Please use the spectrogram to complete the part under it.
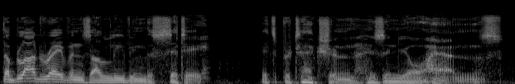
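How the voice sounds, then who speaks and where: A man playing a stern, burdened space marine captain in a video game, with grave, measured, commanding military delivery and a gravelly voice. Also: very deep voice, very animated, fairly bright tone, no echo, heavily acted. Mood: grave, resolute. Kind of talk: dramatic video game acting. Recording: music behind the voice.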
